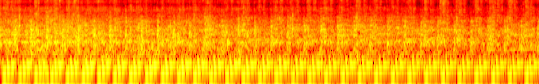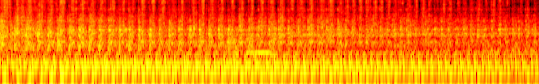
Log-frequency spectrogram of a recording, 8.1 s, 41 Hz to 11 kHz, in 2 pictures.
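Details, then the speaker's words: Yanmar TF-85 tractor diesel after on-site repair. The engine itself is smooth, but loose, worn tractor body parts add rattle. A steady, even single-cylinder thump at idle with sheet metal rattling and no knock: normal idle. "Sebenarnya mesinnya ini sudah halus ya."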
